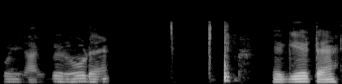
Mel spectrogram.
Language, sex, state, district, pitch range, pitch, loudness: Rajasthani, male, Rajasthan, Nagaur, 115-130 Hz, 125 Hz, -24 LUFS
